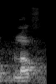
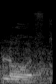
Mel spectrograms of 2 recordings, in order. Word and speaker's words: ploughs: बहुत से लोग इसको प्लफ पढ़ते हैं, प्लफ, इसकी प्रोनाउंसिएशन गलत है, इसकी सही प्रोनाउंसिएशन क्या है, प्लोज, ठीक है।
